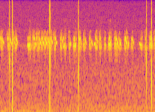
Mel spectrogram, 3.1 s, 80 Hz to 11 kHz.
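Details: At a Northeast Florida bald eagle nest holding two young eaglets fed on fish, January 2016: an almost continuous stream of high, rapid chittering notes, punctuated by several sharp broadband clicks.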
